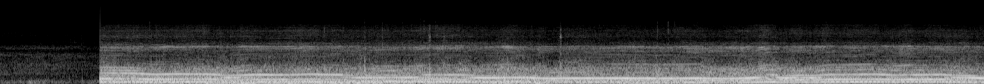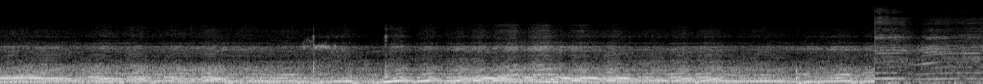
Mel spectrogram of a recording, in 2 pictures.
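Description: A snowmobile engine roars loudly up close, its pitch rising and falling as the rider climbs.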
